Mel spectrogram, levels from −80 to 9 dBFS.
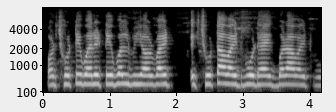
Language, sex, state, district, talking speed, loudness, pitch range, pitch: Hindi, male, Bihar, Saharsa, 245 wpm, -14 LUFS, 275-290 Hz, 285 Hz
